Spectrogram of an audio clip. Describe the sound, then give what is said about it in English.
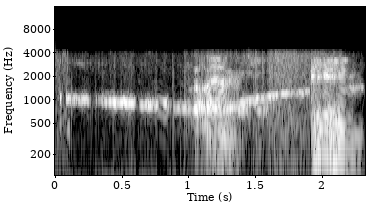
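A siren passes outside a window, a faint wavering tone that dips slightly and rises again, with a voice speaking over parts of it. “There's a siren.”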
